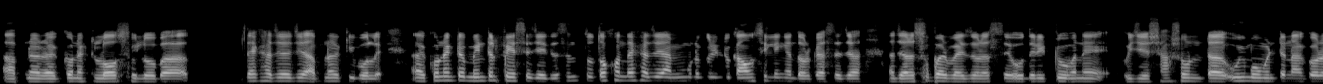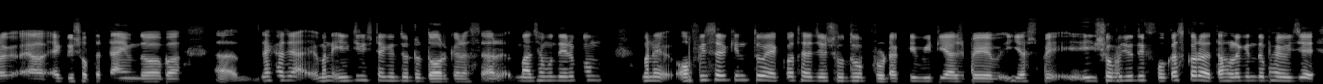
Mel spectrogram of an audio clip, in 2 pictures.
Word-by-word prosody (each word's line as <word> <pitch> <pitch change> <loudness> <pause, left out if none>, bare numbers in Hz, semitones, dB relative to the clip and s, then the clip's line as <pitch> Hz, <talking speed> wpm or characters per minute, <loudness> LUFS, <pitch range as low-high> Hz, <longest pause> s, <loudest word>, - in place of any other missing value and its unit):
আপনার 140 +1 -1
এক 135 - -4
কোন 150 -1 0
একটা 140 - -12
loss 140 +1 +5
হইল 140 -1 -5 0.2
বা 135 - +5 0.8
দেখা 165 0 0
যায় 160 0 +3
যে 155 - +3
আপনার 155 - -3
কি - - -5
বলে 135 - +1 0.4
আ - - +3
কোন 180 - -1
একটা 185 0 +2
mental 175 +3 +3
phase 170 -2 +3
এ - - -6
যাইতেছেন। 145 +4 -2
তো - - -2
তখন 185 +2 +1
দেখা 185 +1 +1
যায় 175 -1 +4
আমি 165 0 -9
মনে 170 0 -9
করি 175 -1 -3
একটু 170 - -8
counseling 165 +1 +1
এর 150 - -9
দরকার 135 0 +1
আছে। 145 - -5
যা 140 - +4 0.4
যারা 140 0 +5
supervisor 140 -3 +1
আছে - - -10
ওদের 145 +1 0
একটু 145 - -7
মানে 145 0 -1 0.4
ওই - - -1
যে 135 - +5
শাসনটা 150 0 0 0.2
ওই 170 0 -2
moment 150 -1 -3
এ - - -1
না 140 - +5
করা 140 -1 +3 0.3
আ - - +3 0.2
১-২ 150 -1 -1
সপ্তাহ 475 0 -3
time 145 0 +4
দেওয়া 140 0 +3
বা 135 - +3 0.5
আ - - +2 0.4
দেখা 185 +2 0
যায় 190 - +3
আ - - -12 0.2
মানে 175 +2 -2
এই 170 - -2
জিনিসটা 200 -1 -3
কিন্তু 175 0 -5
একটু 165 -1 -6
দরকার 140 0 +1
আছে। - - -11
আর - - +1 0.3
মাঝেমধ্যে 185 +2 +1
এরকম 190 +2 -5 0.5
মানে 180 0 +2 0.3
অফিসের 205 +3 +3
কিন্তু 205 0 -4 0.2
এক 170 - -12
কথায় 185 -1 +2
যে 170 - +3
শুধু 170 +1 -2 0.2
productivity 150 +2 -1
আসবে, 145 +1 0 0.3
ই - - -3
আসবে - - -3 0.4
এই 330 - -1
সবই 180 -1 +1
যদি 195 +1 +1
focus 165 +4 +1
করা 205 -1 +6
হয়, 165 - +2
তাহলে 170 +1 +3
কিন্তু 180 0 0
ভাই 185 -1 +3
ওই - - -3
যে 165 - +6
165 Hz, 200 wpm, -26 LUFS, 145-180 Hz, 0.8 s, করা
